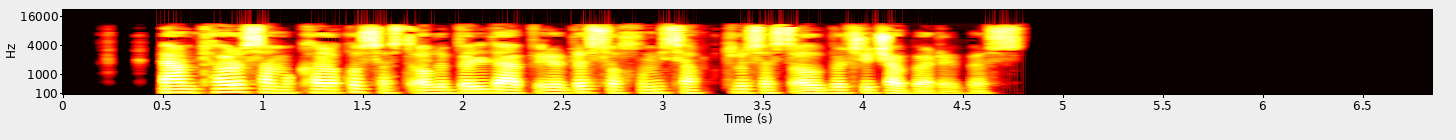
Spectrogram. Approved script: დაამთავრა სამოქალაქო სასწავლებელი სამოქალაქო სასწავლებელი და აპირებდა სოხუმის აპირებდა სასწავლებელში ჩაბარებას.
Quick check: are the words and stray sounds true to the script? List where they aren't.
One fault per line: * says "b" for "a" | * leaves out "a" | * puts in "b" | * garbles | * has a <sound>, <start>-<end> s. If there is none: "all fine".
* leaves out "სამოქალაქო სასწავლებელი"
* says "სამხედრო" for "აპირებდა"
